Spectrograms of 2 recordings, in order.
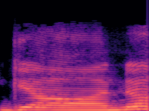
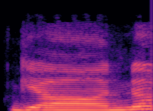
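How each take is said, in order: No difference in how they are said.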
